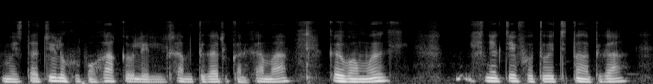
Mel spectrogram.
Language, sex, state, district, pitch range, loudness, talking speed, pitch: Wancho, male, Arunachal Pradesh, Longding, 125-150 Hz, -16 LUFS, 155 wpm, 135 Hz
